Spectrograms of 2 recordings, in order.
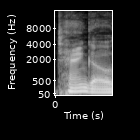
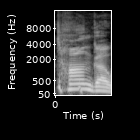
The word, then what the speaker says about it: tango: Would you agree that Tongo would be incorrect? It could be Tongo, a quicker A. I accept that, but I will not accept Tongo.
